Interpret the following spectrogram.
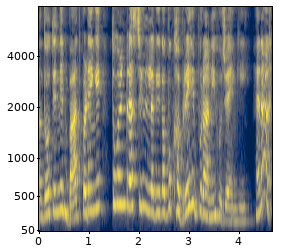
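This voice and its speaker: A woman teacher walks through a children's poem line by line, reading each verse and then explaining it plainly. Her pitch sits a little high and moves a lot as she talks. She keeps checking in with her listeners as she goes.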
